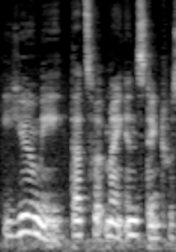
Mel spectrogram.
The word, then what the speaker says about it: Yume: viewer comment that um it's actually pronounced you may it's a I think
